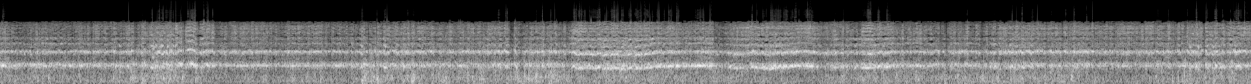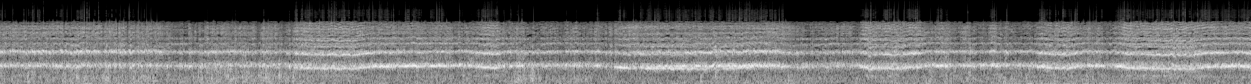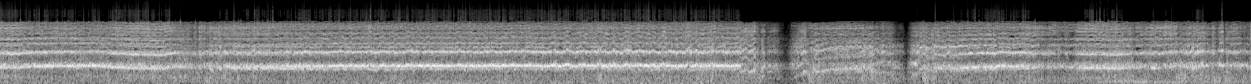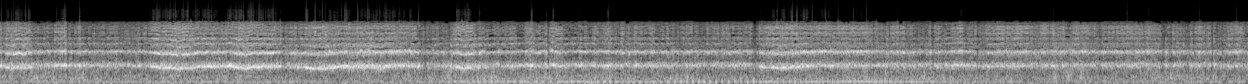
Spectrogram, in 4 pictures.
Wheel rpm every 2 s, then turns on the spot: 230, 240, 230, 220, 220, 230, 230, 230, 230, 220, 220, 230, 220, 220, 210, 210, 150, 170, 220, 220, 220, 230, 230, 230, 230.
32-34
